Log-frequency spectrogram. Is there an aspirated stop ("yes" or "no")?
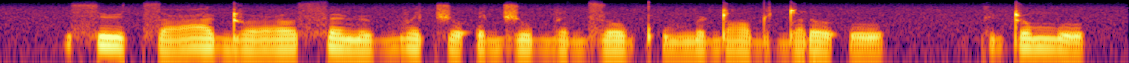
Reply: no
